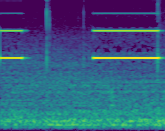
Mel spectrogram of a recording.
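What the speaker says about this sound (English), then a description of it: "hopefully you can hear the beep" A multimeter set to continuity gives two loud, steady electronic beeps, the first short and the second longer, separated by a brief gap, with no talking.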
